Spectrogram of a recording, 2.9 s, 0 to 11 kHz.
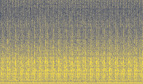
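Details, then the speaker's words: Kia Sportage 2011, G4KD 2.0 petrol, manual, front-drive, 150,000 km: hard even knocking at idle, about 160 a minute, two or three pistons slapping from deep scored cylinders; piston slap. "Брякает явно не один поршень не брякает там штуки. Ох, как хорошо. Штуки две-три наяривает, я бы сказал."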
